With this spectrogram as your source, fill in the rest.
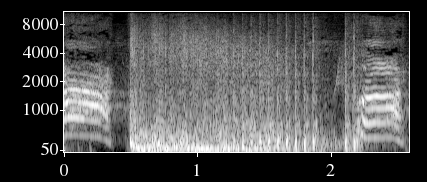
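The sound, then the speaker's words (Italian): Gunfire erupts in a wartime scene where a soldier is shot in the foot: a dense, crackling volley of rapid shots lasting nearly two seconds, framed by shouting voices just before and after. “Mi hanno sparato a un piede!”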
